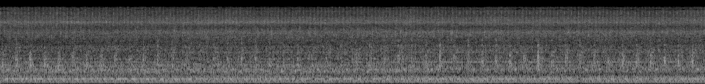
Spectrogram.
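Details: Alfa Romeo 145 1.6 boxer at idle: quick, light ticking of a few per second, steady over the run; source not identified.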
